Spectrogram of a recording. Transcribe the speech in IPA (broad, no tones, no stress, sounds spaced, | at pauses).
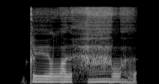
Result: ʈ y lˠ ɨ h a̤ lˠ ə̤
